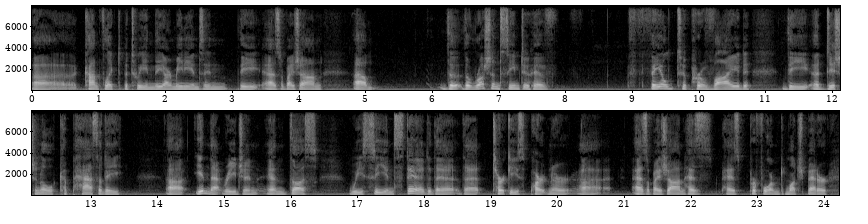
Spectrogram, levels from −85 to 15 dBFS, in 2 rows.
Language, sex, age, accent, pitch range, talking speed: English, male, 50-69, American, 120-140 Hz, 100 wpm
